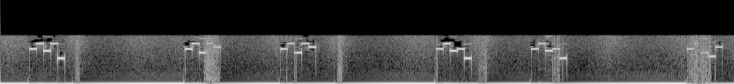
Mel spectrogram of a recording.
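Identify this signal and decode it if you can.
Five-tone selective call (ZVEI), heard as quick runs of five tones, tones of about 70 ms. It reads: 88773 88669 88783 88783
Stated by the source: ZVEI five-tone alert received by SDR.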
